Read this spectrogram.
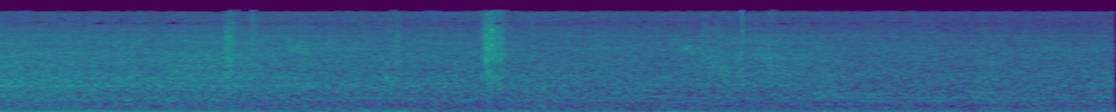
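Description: A van's engine idles nearby with a low, steady rumble.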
